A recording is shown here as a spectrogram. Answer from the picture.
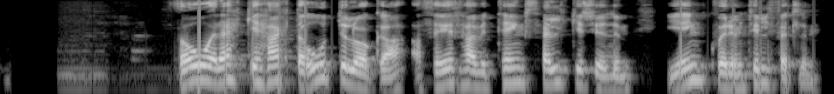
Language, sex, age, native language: Icelandic, male, 20-29, Icelandic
